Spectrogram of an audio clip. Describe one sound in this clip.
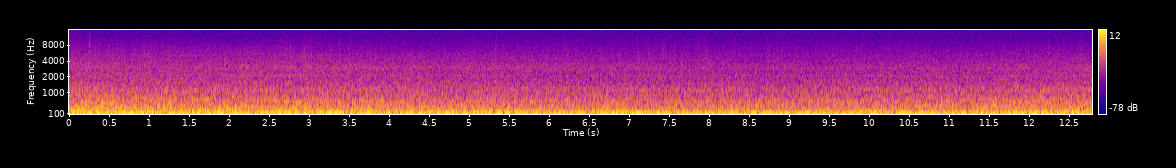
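Tyres hiss on a wet road.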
